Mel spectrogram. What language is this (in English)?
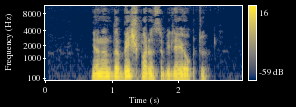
Turkish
